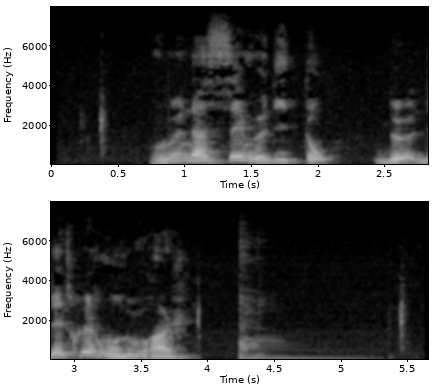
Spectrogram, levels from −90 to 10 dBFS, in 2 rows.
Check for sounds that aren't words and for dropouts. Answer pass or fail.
fail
